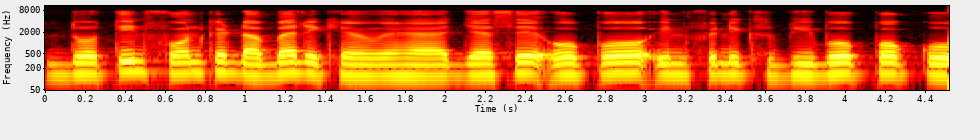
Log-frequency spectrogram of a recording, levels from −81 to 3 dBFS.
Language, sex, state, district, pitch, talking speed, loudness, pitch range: Hindi, male, Jharkhand, Garhwa, 135 Hz, 185 wpm, -16 LUFS, 130-145 Hz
